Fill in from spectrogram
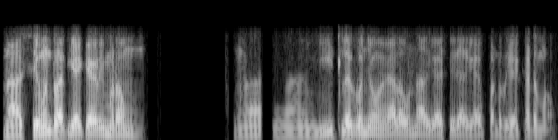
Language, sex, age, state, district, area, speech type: Tamil, male, 30-45, Tamil Nadu, Kallakurichi, rural, conversation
